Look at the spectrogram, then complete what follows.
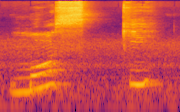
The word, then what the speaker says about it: mosquito: Veja, na palavra mosquito. Mosquito. Você ouviu o som da letra U? Não. Então, nesse caso, QU é dígrafo.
